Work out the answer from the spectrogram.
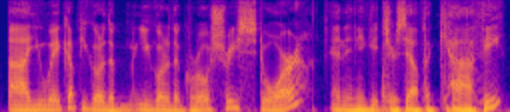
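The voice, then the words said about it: Put-on Midwestern Minnesota accent. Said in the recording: “being back in the heartland, you get a lot of this accent going on here”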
